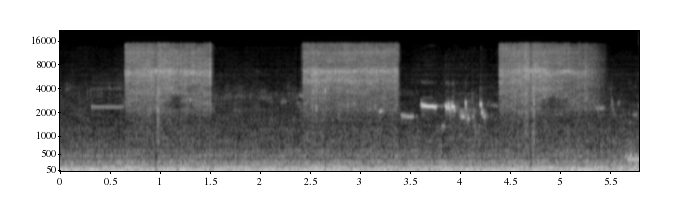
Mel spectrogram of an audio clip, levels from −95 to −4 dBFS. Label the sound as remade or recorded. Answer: remade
